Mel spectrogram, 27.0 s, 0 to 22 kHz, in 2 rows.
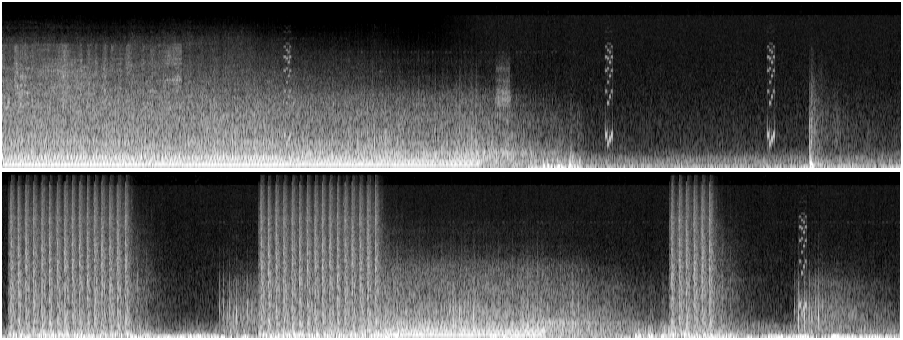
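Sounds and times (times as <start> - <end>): automatic gunfire: 13.6 - 22.2, 23.5 - 26.2.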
